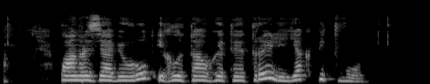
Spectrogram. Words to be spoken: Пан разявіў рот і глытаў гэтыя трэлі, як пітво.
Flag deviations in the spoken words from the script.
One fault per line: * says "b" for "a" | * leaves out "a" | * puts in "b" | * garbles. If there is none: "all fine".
all fine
